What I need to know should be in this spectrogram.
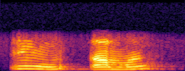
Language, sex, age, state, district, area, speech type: Tamil, female, 18-30, Tamil Nadu, Nagapattinam, rural, conversation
